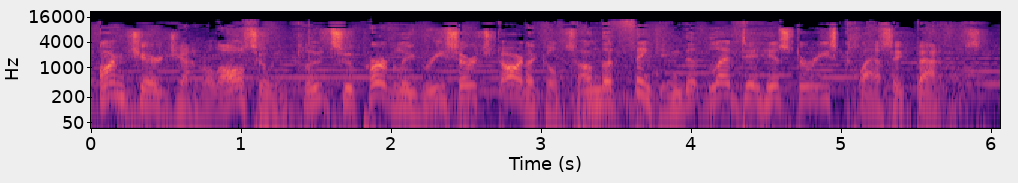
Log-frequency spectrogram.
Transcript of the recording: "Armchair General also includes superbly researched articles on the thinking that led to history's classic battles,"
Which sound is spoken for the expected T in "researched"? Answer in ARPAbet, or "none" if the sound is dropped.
T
